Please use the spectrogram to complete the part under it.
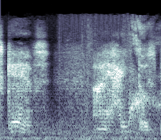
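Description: A blaster rifle fires rapid shots.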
